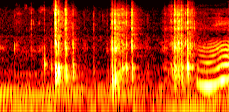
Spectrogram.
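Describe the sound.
Crunchy basreng sticks with lime-leaf seasoning being chewed, their texture not hard: three bursts of crisp crunching in an uneven rhythm, quiet overall, followed by a brief wavering hum of a voice at the end.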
